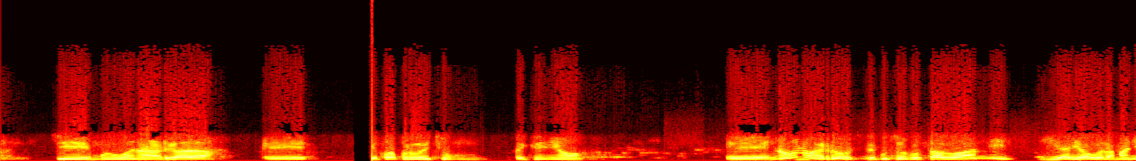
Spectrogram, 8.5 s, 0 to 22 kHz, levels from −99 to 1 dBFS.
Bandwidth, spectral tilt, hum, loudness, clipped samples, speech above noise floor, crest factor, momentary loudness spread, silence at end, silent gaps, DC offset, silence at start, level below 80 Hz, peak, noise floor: 10.5 kHz; -5 dB/octave; none; -17 LUFS; under 0.1%; 37 dB; 16 dB; 12 LU; 0 s; 2.65-2.76 s; under 0.1%; 0 s; -64 dBFS; -2 dBFS; -53 dBFS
